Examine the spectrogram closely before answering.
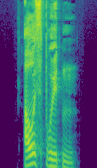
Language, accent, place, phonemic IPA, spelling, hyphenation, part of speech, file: German, Germany, Berlin, /ˈaʊ̯sˌbʁyːtn̩/, ausbrüten, aus‧brü‧ten, verb, De-ausbrüten.ogg
- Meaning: 1. to incubate, hatch 2. to hatch (e.g. a plan)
